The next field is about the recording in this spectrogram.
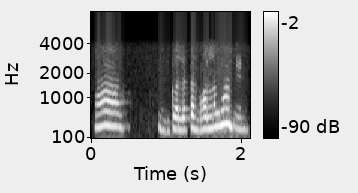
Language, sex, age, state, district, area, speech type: Odia, female, 60+, Odisha, Jharsuguda, rural, conversation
